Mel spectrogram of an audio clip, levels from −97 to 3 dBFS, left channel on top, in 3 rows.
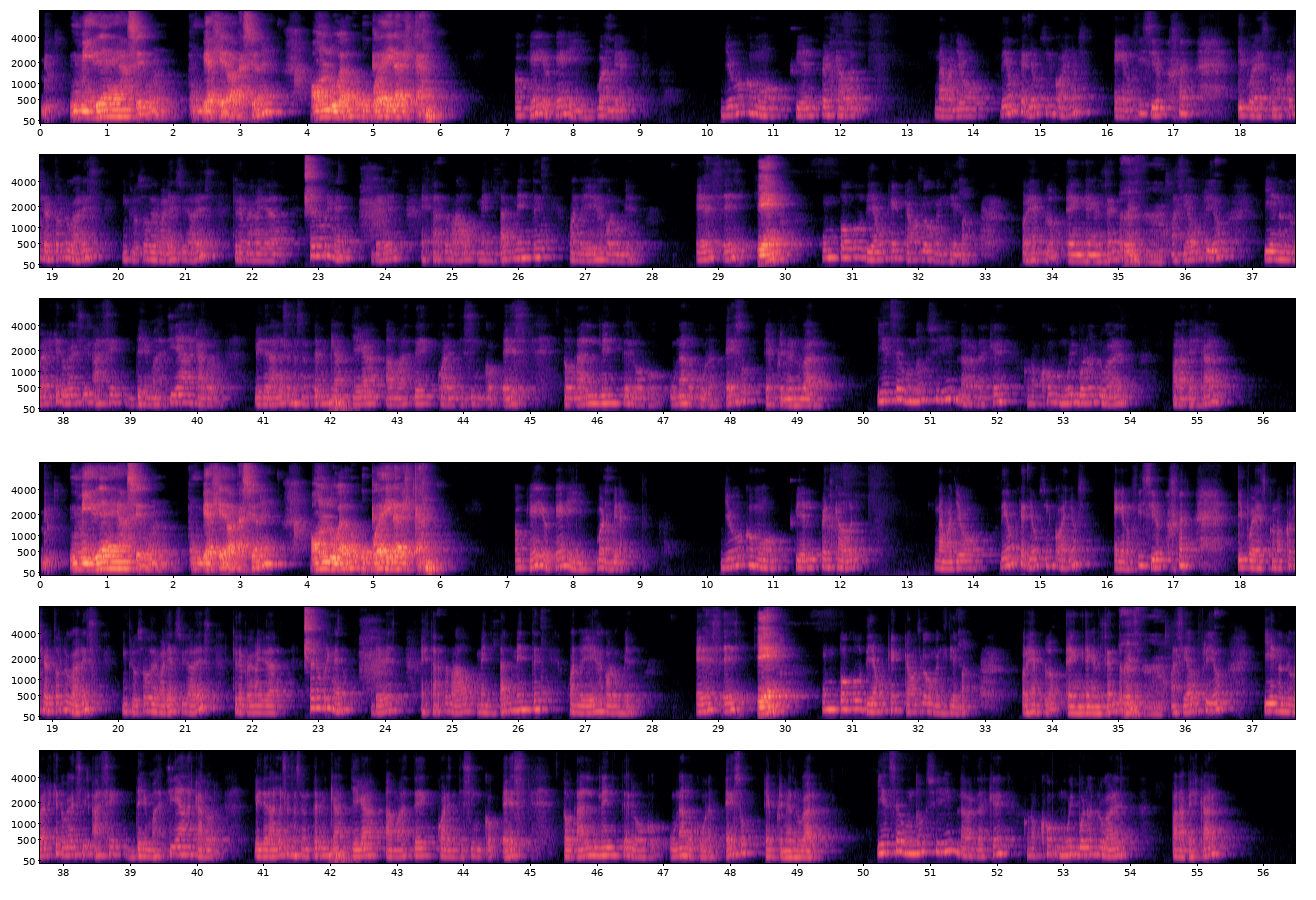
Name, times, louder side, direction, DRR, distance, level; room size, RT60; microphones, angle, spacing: voice 1, 0.4-1.9 2.2-5.8 22.8-22.9 23.8-23.9 29.6-29.9 35.1-35.2, right 1 dB, 85° right, -4 dB, 1.0 m, -26 dB
voice 2, 7.1-8.8 10.2-11.1 11.3-12.2 13.4-14.1 14.4-15.7 16.1-19.7 20.1-22.4 22.9-23.4 23.8-24.1 24.5-26.4 26.8-27.7 28.7-29.3 30.5-32.7 33.6-35.3 35.8-36.9 37.2-40.6 40.9-49.3 50.2-52.1 52.4-53.9 54.6-55.3, right 2 dB, 60° right, 4 dB, 0.5 m, -38 dB
3.9 x 2.8 x 2.4 m, 0.92 s
head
